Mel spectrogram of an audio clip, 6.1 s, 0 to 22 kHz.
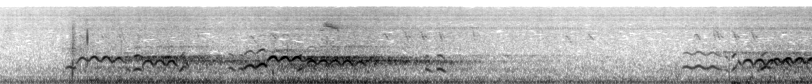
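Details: Common loons, seven birds on Intermediate Lake on August 6: rapid wavering, laughing tremolo calls in overlapping bursts, fading and returning, heard at a distance over a steady low background rumble.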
